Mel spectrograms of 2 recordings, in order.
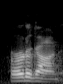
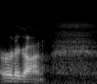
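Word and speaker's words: Erdoğan: help of ER erdogan erdon is how he pronounces his name I guess it's more correct way to say it erigon so as he said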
